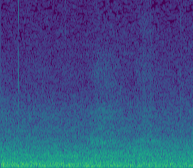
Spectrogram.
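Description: Steady outdoor background noise: an even low rumble and hiss with no distinct event standing out.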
